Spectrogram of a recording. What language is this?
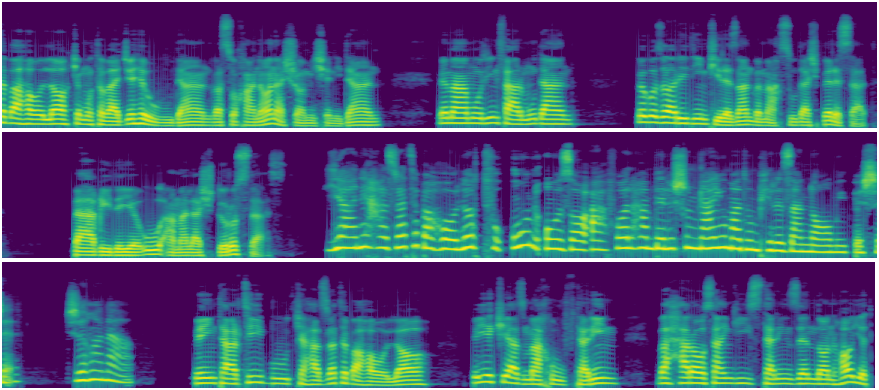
Persian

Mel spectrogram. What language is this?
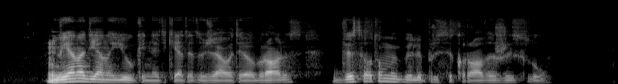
Lithuanian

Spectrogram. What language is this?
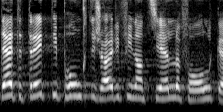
Swiss German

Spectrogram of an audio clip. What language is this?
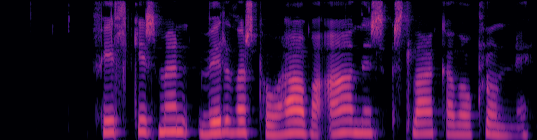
Icelandic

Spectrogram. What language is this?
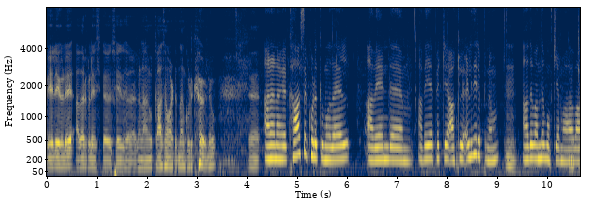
Tamil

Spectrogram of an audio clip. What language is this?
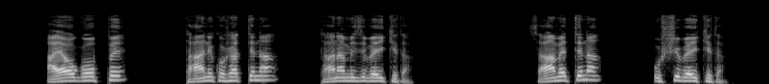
Dawro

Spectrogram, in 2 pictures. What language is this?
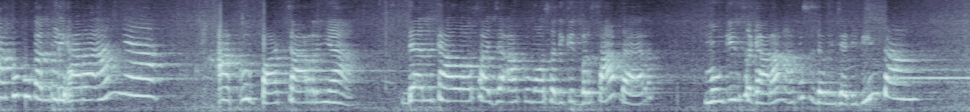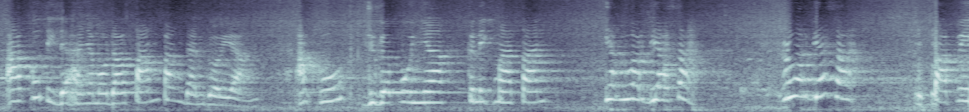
Indonesian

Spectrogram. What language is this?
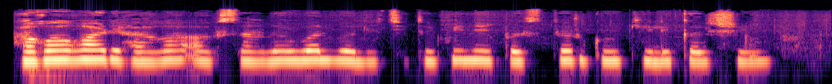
Pashto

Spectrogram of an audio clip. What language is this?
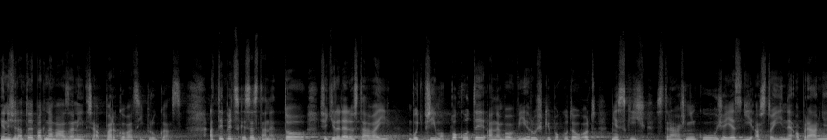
Czech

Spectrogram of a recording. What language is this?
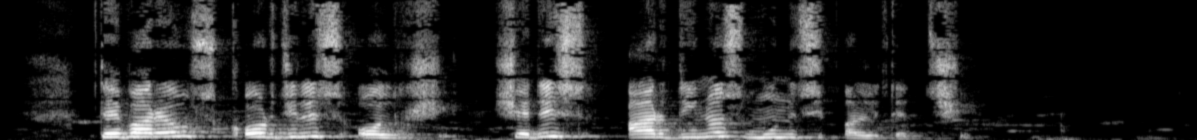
Georgian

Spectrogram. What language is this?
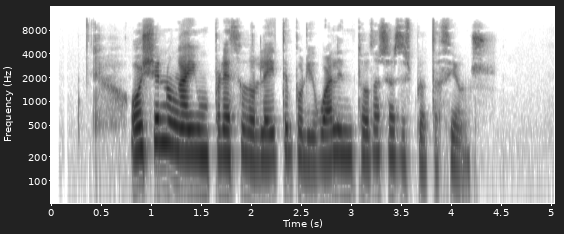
Galician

